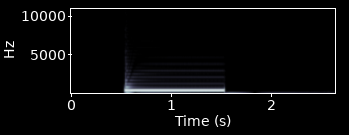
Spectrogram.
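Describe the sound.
Telephone tone heard while calling someone: one steady, pure electronic beep lasting about a second, loud and alone, then quiet.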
